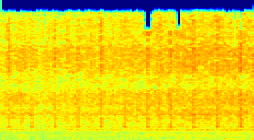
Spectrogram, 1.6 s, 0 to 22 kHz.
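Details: 2002 Chevy 2500 6.0L Vortec V8 at idle with oil pressure gauge fitted: light quick ticking, about seven a second, over engine hum; oil pressure reads about 15 psi.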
